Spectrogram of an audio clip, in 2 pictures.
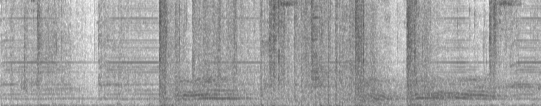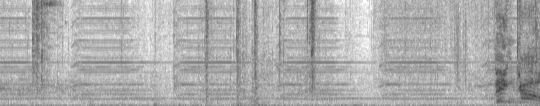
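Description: Rapid laser gunfire in the game Wolfenstein: The New Order, with sharp repeated zaps and mechanical clatter across a steady noisy battle, louder toward the end.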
